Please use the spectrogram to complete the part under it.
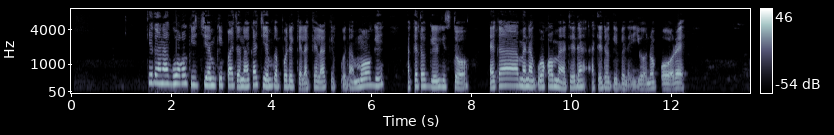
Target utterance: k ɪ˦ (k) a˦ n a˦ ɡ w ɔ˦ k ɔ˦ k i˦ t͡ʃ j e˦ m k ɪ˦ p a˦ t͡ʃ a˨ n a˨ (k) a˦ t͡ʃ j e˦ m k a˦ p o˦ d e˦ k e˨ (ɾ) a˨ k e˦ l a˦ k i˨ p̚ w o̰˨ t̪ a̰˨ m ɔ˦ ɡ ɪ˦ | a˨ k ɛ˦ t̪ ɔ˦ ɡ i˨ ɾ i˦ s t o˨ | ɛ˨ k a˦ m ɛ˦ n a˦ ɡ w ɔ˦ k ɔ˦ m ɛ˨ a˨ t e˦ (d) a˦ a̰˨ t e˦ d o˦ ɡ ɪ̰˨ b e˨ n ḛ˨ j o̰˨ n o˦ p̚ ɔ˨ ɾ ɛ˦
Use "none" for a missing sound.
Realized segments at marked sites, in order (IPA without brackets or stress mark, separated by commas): t, k, l, d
